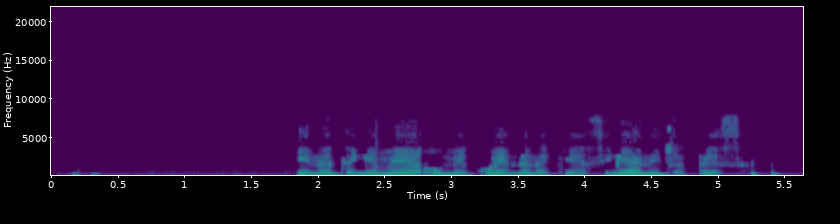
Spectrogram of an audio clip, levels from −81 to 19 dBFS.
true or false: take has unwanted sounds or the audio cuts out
false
